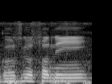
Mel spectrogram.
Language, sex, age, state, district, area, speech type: Assamese, male, 45-60, Assam, Dibrugarh, rural, spontaneous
